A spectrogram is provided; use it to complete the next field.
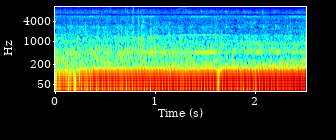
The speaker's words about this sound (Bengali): গাড়িটা একটা একতলা টিনের পাকা বাড়ির কাছে এসে দাঁড়াতেই সুনীতিবাবু গাড়ি থেকে নেমে বাড়ির ভিতরে চলে গেলেন।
